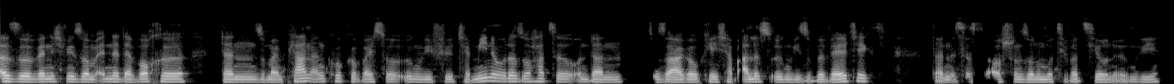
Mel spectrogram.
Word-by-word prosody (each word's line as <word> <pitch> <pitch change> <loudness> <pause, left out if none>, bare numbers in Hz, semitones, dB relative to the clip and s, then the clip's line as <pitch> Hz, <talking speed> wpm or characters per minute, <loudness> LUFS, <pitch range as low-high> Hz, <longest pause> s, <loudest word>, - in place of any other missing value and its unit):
Also, 130 -2 +5
wenn 130 +1 +4
ich 130 +1 -6
mir 130 -1 +2
so 125 +1 +1
am 120 -1 +3
Ende 130 +1 +1
der 115 -1 +1
Woche 125 0 +3 0.3
dann 120 0 +2
so 120 +1 -4
meinen 110 -1 0
Plan 140 +5 +2
angucke, 135 0 -3
was 115 - +1
ich 120 - -5
so 115 -1 -2
irgendwie 120 -1 -2
für 120 0 -5
Termine 145 +7 +1
oder 140 0 +1
so 130 0 -2
hatte 135 -2 -1
und 120 - -4
dann 115 0 +1 0.2
so 120 - -7
sage: 115 0 +4
„Okay, 120 +2 0
ich 120 - -5
habe 125 - -4
alles 125 0 +2
irgendwie 115 -1 -1
so - - -5
bewältigt", 140 +6 +2 0.4
dann - - 0
ist - - -7
das - - -10
auch - - -1
schon 125 -1 -3
so 115 - 0
‘ne 115 - +2
Motivation 115 0 -1
irgendwie. 115 +1 -4
120 Hz, 220 wpm, -23 LUFS, 115-130 Hz, 0.4 s, Also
